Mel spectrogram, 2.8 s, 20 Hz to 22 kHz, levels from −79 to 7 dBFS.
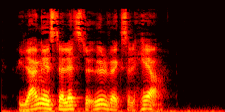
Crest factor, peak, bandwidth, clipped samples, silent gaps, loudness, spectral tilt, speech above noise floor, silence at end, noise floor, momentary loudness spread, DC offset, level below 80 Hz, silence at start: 16 dB; 0 dBFS; 16.5 kHz; under 0.1%; none; -15 LUFS; -3.5 dB/octave; 26 dB; 0.45 s; -42 dBFS; 7 LU; under 0.1%; -38 dBFS; 0.05 s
